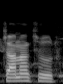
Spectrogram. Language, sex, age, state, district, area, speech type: Bengali, male, 45-60, West Bengal, Birbhum, urban, spontaneous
